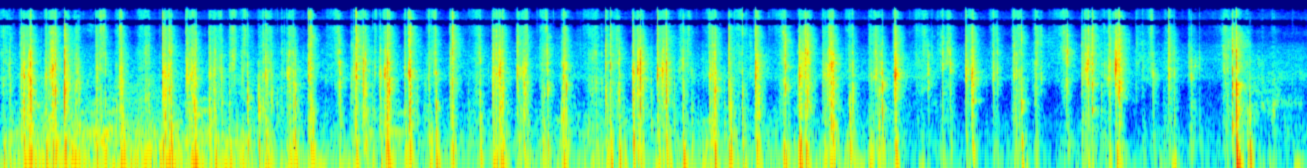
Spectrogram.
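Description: Playing cards riffle and flick rapidly as a deck is shuffled by hand.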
